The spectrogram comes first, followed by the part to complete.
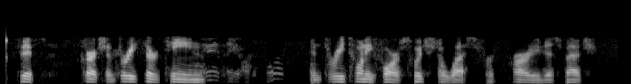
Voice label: Police Northeast District Disp, p25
